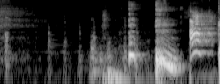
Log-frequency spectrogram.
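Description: A woman's short breath, then throat clearing and a brief cough-like vocal sound starting about a second in. It ends in a loud voiced sound that falls in pitch.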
